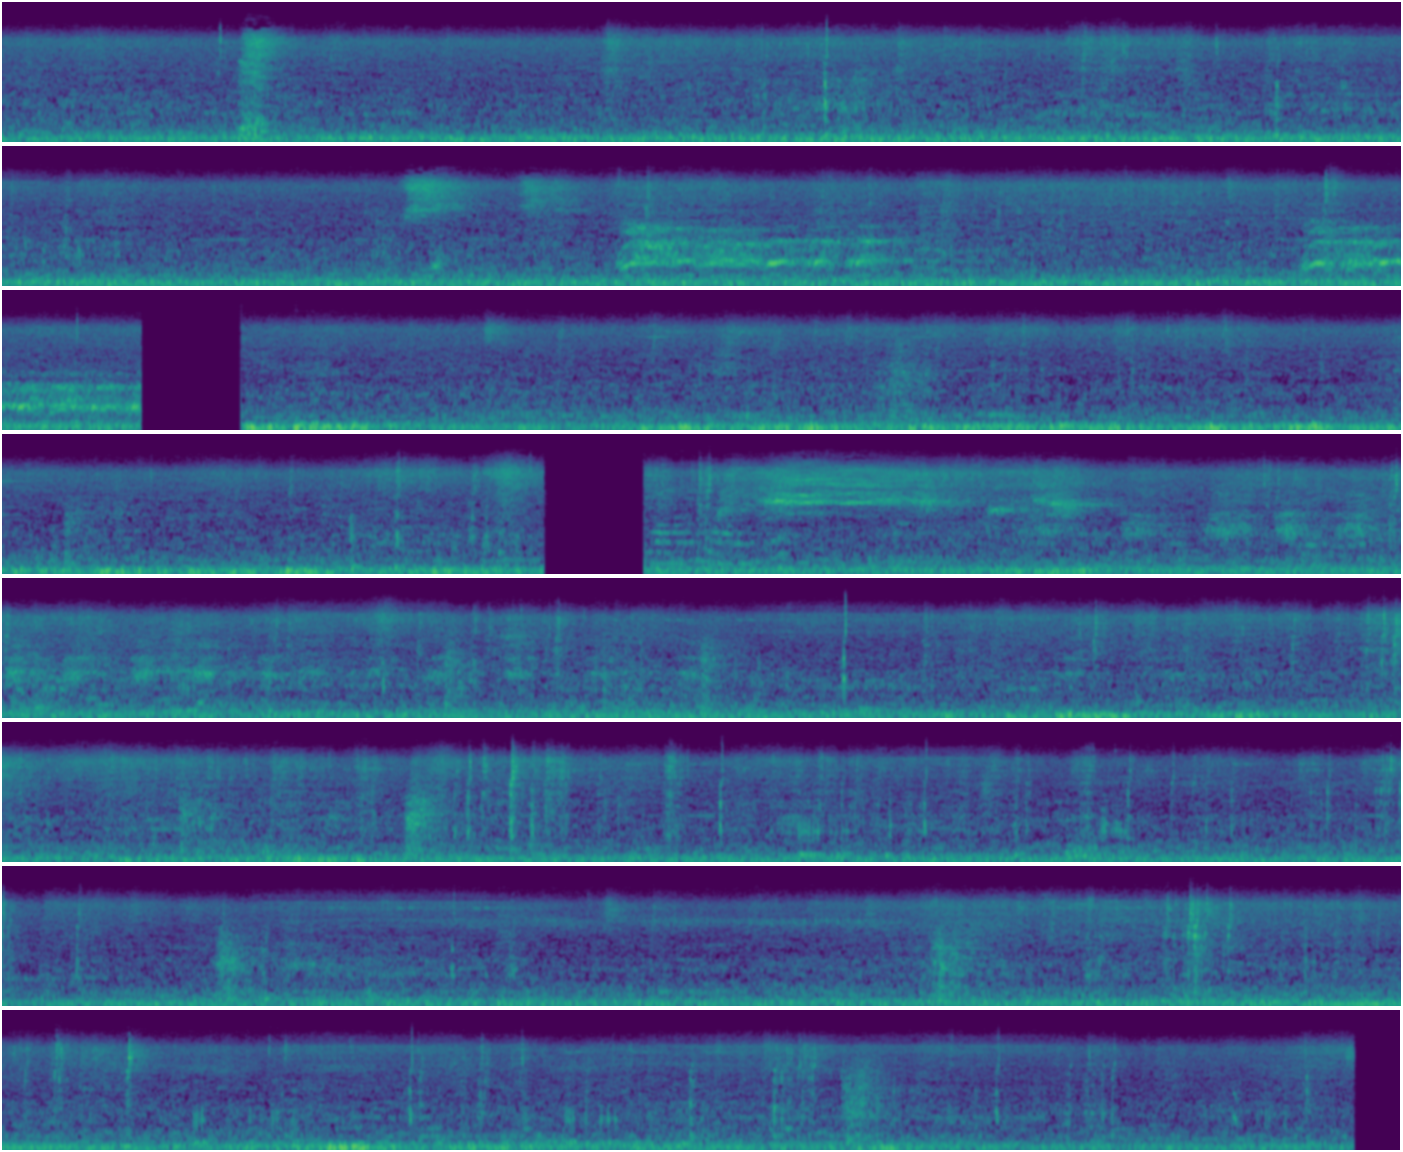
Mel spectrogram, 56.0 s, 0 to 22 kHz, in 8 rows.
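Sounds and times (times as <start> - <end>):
steady low rumble: 0.0 - 24.7, 25.5 - 55.8.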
